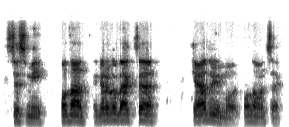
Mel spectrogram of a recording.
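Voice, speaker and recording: A man's voice: mid-range voice, fast talker. A man hosting an online video call, chatting casually and greeting people one by one while he jokes about stalling. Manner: chatty, joking, warm greetings to each arrival. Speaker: host.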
